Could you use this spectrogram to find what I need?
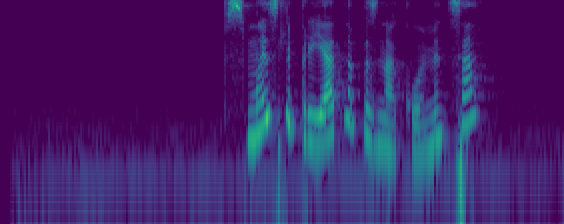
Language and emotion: Russian, positive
